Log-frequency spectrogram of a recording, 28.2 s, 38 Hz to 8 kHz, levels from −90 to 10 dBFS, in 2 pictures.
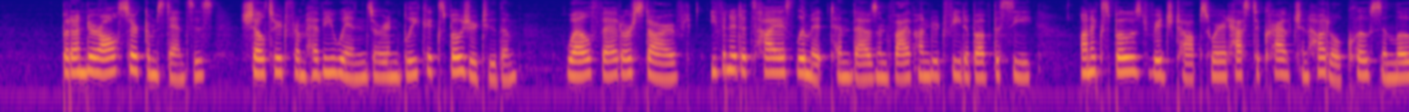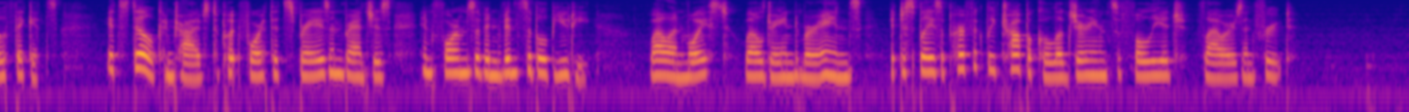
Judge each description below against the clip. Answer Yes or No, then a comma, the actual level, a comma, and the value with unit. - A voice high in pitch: Yes, high, 225 Hz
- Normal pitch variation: Yes, average, 3.3 semitones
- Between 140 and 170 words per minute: Yes, average, 160 wpm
